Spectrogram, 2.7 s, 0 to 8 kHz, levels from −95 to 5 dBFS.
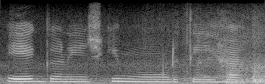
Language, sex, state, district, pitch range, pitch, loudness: Hindi, female, Uttar Pradesh, Saharanpur, 220-245 Hz, 230 Hz, -18 LUFS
